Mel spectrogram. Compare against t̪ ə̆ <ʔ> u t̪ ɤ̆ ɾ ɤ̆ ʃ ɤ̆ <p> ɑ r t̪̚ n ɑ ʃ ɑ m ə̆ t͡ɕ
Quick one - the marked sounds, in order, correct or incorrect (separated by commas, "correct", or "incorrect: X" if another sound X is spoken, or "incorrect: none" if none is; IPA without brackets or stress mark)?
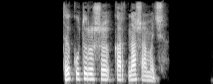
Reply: incorrect: k, incorrect: k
